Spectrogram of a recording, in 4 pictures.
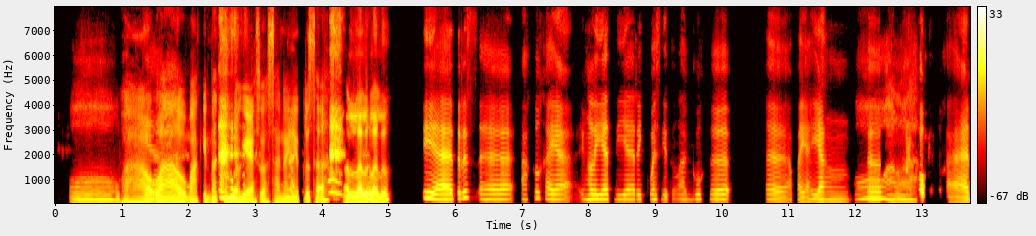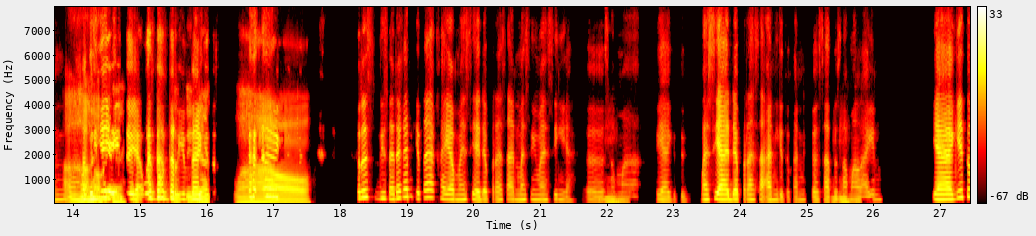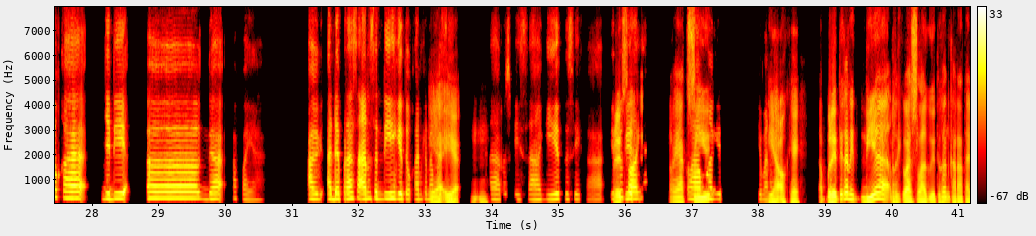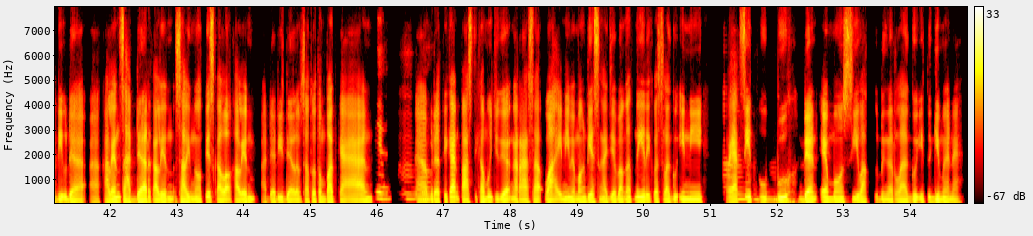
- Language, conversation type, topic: Indonesian, podcast, Bagaimana lagu bisa membantu kamu menjalani proses kehilangan?
- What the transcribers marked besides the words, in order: laugh; in English: "request"; in English: "perform"; laughing while speaking: "yang Mantan Terindah"; "Mantan" said as "nan"; other background noise; in English: "request"; in English: "notice"; in English: "request"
